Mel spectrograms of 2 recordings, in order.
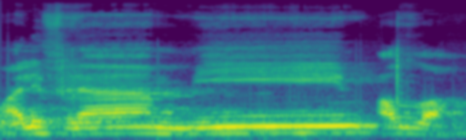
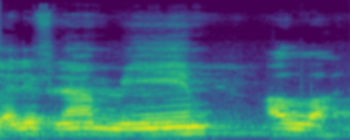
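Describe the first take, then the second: First: Mim runs straight into Allah without a break. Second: There is a stop after mim before Allah. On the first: "apabila disambung" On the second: "kalau berhenti"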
